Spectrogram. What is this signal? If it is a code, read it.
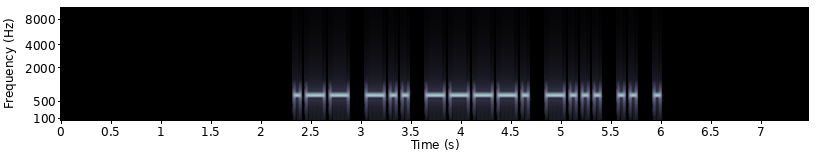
Morse code, heard as a keyed tone, about 19 wpm, 700 Hz. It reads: WD9BIE
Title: USA Call Signs - 6 Characters - Repeated 3x - 20wpm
